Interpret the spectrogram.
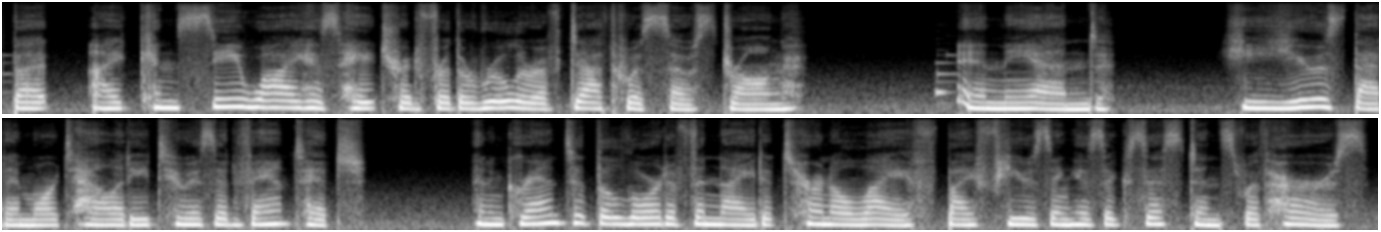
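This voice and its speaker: An actress playing a composed, thoughtful female warrior in a video game, measured and respectful. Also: medium pitch, fairly even intonation, dark tone, lightly acted. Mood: sober respect. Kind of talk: dramatic video game acting.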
